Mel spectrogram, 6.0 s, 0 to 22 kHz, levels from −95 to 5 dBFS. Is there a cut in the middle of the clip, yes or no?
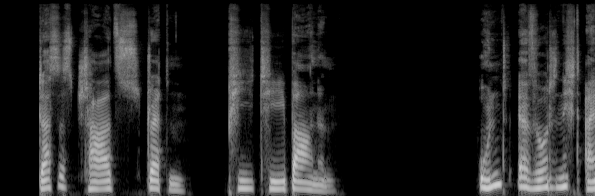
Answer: yes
